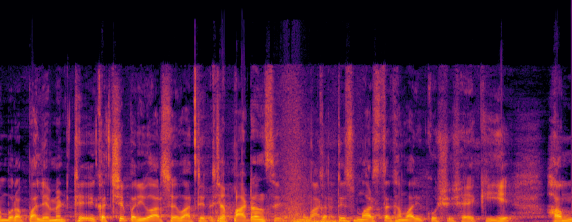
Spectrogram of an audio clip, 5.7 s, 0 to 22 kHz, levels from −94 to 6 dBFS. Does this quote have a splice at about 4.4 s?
no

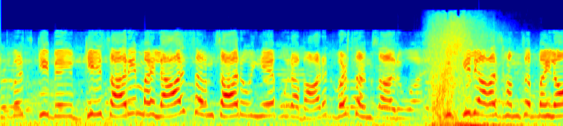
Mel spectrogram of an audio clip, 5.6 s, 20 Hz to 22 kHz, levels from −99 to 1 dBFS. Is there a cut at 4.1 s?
yes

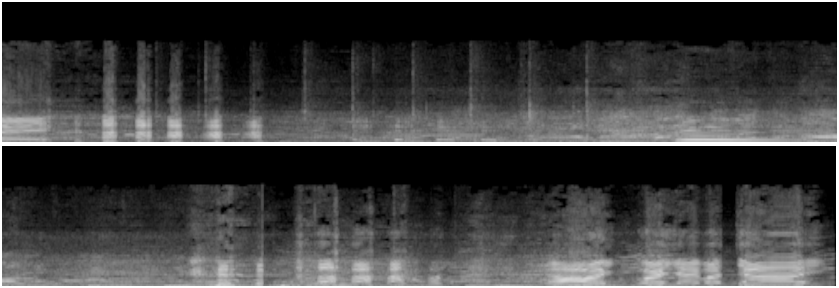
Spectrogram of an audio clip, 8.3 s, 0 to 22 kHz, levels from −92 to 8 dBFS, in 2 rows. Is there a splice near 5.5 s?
yes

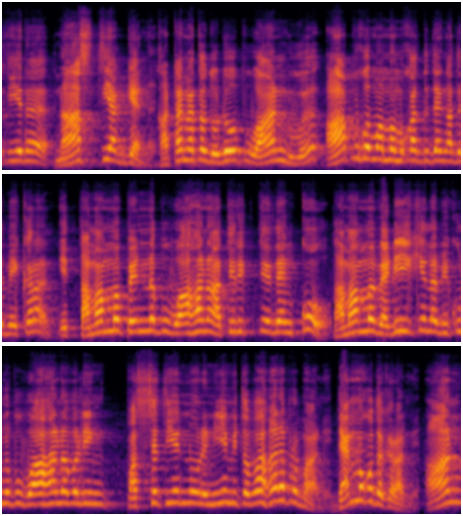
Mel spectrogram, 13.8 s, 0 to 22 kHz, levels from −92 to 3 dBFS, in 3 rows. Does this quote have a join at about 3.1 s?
no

